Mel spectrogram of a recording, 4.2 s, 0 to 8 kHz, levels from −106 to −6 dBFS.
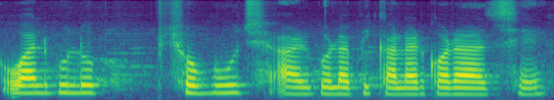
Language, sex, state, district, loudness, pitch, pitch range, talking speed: Bengali, female, West Bengal, Cooch Behar, -18 LUFS, 200 Hz, 185-225 Hz, 115 wpm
